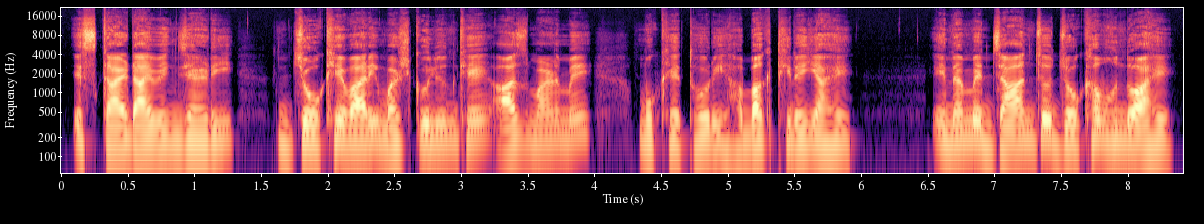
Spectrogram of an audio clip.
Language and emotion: Sindhi, fearful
